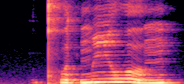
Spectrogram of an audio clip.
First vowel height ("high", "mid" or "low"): low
